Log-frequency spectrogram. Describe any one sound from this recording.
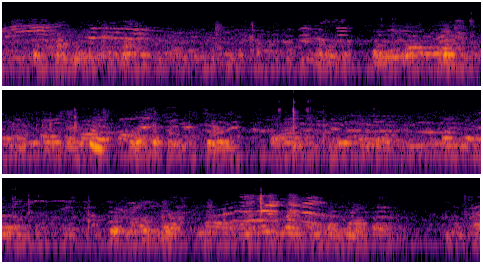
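A woman chews and smacks her lips while eating.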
